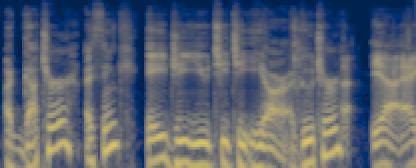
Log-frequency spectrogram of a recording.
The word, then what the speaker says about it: Agutter: Jenny, I don't know how to pronounce her name. Agutter, I think. Agutter. Agutter. Yeah, Agater.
